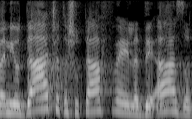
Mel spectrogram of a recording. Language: Hebrew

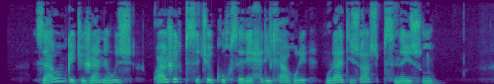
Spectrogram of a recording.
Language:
Kabardian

